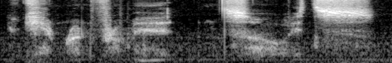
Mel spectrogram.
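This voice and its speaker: A man doing ASMR gameplay commentary in a rambling, hesitant way, often trailing off mid-thought. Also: takes it slowly. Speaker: gaming ASMR creator.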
